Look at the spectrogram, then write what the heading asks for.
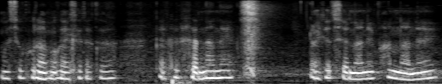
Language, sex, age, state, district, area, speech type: Bodo, female, 45-60, Assam, Chirang, rural, spontaneous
